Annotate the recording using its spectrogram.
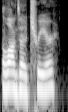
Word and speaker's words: Alonzo Trier: Because of the injury to Alonzo Trier.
